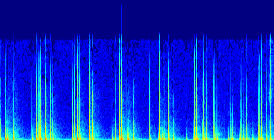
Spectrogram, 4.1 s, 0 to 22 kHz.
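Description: Long nails tap the cover of a thick white and blue Academia Iuris softcover textbook held up. The result is a quick, irregular run of dry, sharp clicks with a low thud around 230 Hz and bright upper edges, each dying away almost at once.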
